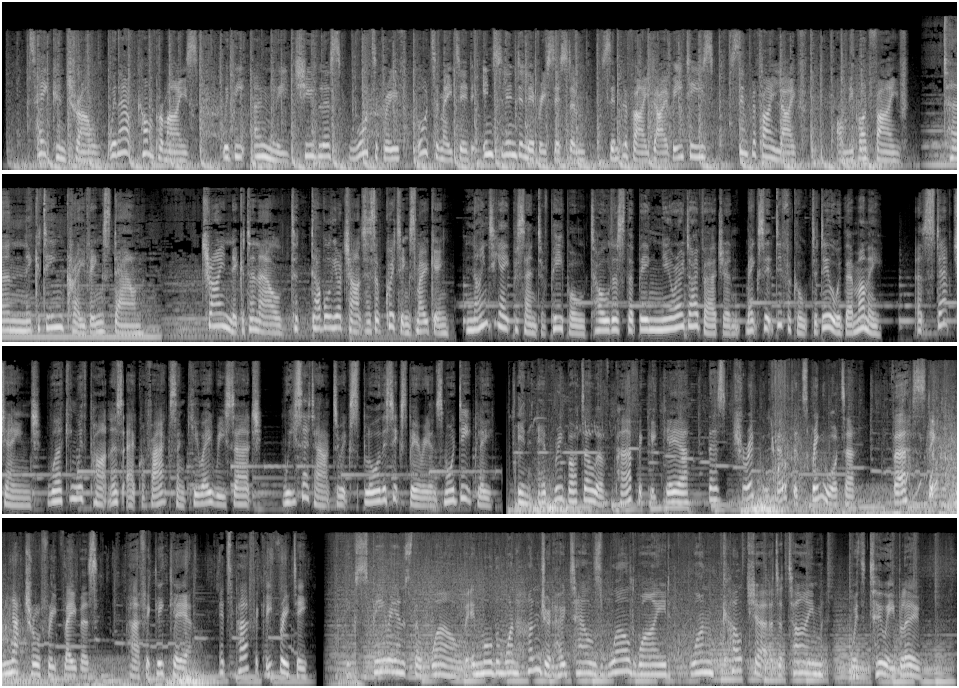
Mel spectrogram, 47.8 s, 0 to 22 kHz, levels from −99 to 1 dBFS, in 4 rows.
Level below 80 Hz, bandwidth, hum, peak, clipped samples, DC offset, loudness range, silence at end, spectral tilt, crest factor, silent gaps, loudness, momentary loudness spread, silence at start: -34 dBFS; 16.5 kHz; none; -2 dBFS; under 0.1%; under 0.1%; 3 LU; 0 s; -5 dB/octave; 18 dB; 39.74-39.80 s; -20 LUFS; 8 LU; 0.05 s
